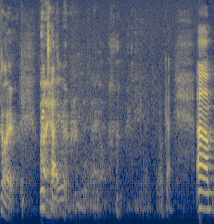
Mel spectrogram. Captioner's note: voiceover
